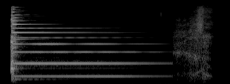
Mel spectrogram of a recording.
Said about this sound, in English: He really likes that bell. I I mean, it's Bart.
